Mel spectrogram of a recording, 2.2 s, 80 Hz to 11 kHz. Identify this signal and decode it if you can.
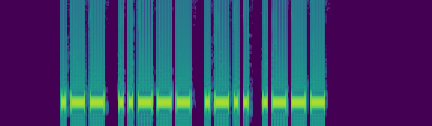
Morse code, heard as a keyed tone, about 51 wpm, 700 Hz. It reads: W2LJ
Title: USA Call Signs - 4 Characters - 3x Character Spacing - 50wpm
